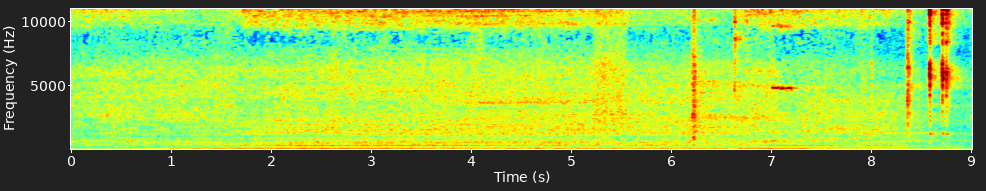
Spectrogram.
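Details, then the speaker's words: Tenney Benchmaster test chamber just switched on: the circulation fan moves air inside with a steady low hum and an even, smooth whirr, followed by latch clicks as the door opens. Running normally. "That's your on position. Your fan is circulating the air inside."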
